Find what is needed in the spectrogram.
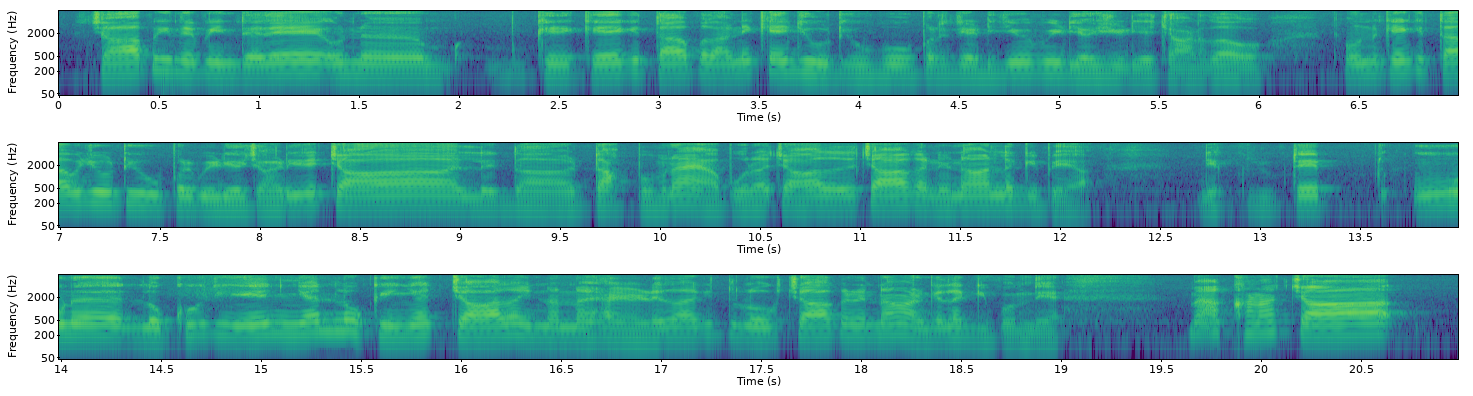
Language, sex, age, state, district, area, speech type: Dogri, male, 18-30, Jammu and Kashmir, Samba, rural, spontaneous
